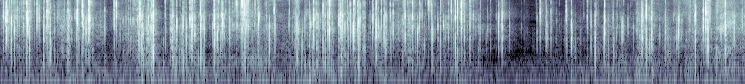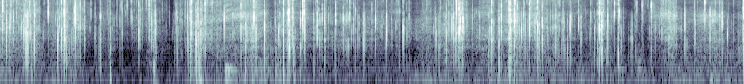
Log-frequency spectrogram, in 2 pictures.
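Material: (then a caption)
Plastic. A small clear plastic toy bag with a "nutty toys" label is held close and crinkled and rubbed between fingertips and nails. It makes a steady, dense stream of bright, sharp crackles and crinkles with almost no low end and a brief lull around five seconds.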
